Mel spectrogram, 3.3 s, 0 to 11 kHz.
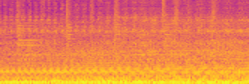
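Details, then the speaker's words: Supra 125 motorcycle test ride on a newly unboxed replacement carburetor, ridden slowly: the engine pulls with an even, steady low beat, with no jerks or stumbles; carburetion sounds clean and healthy. "Oke teman-teman, kita dengarkan suara awal starter. Yuk, kita mulai. Ini kita buat jalan pelan"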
